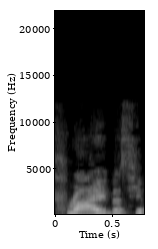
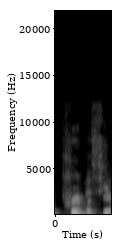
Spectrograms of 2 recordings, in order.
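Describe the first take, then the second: First: "privacy" as PRY-va-see; long i variant. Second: "privacy" as PRIV-a-see; short i variant. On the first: Teacher says either is fine, long i privacy. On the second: Teacher says either is fine, short i privacy. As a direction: say "privacy" starting like "privilege". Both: Shown as a demonstration. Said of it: "tanto faz se você quer falar".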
